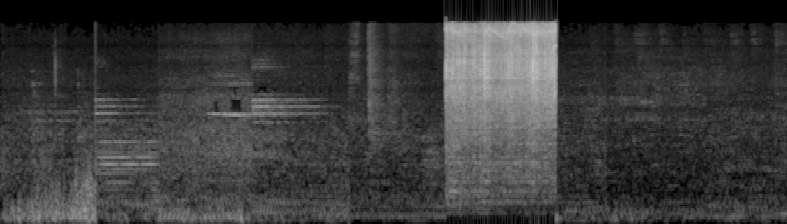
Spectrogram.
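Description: Small hard parts being handled, tapping and clinking on a tabletop, with a short ringing clink about a second in. About a second of loud hiss starts and stops abruptly near the middle.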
